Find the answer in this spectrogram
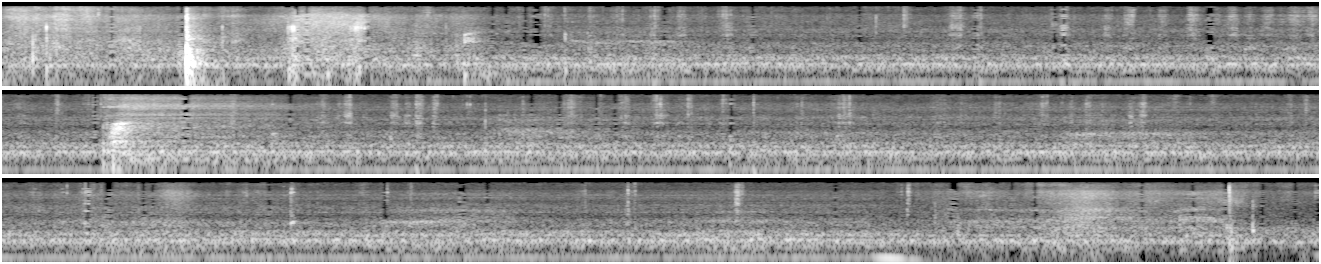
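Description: Faint scratching of a swab rubbed over the Hitachi engine ECU's circuit board to clean it after soldering, over a steady low hum that stops near the end. A sharp click comes about a second in and a smaller one around seven seconds.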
